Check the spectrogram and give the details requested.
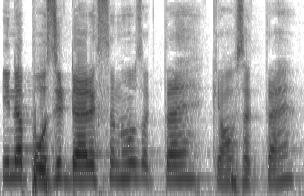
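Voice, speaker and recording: A man's voice: high-pitched, steady tone, moderate pace. A man lecturing as an exam coaching teacher, repeating points as rhetorical questions and mixing in English technical terms. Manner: switches between Hindi and English technical terms.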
